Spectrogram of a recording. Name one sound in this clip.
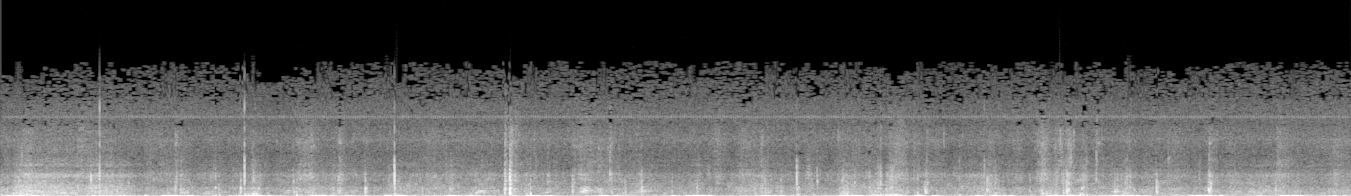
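Footsteps crunch steadily on dry leaves and twigs.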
